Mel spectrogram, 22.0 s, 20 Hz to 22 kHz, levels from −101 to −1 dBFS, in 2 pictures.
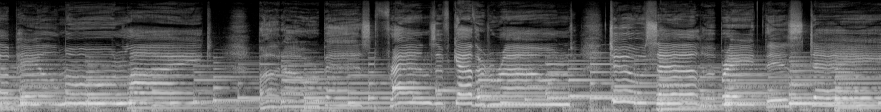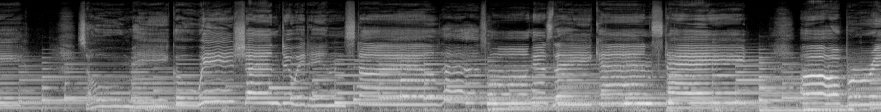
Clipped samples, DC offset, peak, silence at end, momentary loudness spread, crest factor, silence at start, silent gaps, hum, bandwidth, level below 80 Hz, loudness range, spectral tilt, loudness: under 0.1%; under 0.1%; -2 dBFS; 0 s; 9 LU; 18 dB; 0 s; none; none; 15 kHz; -44 dBFS; 5 LU; -5.5 dB/octave; -20 LUFS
